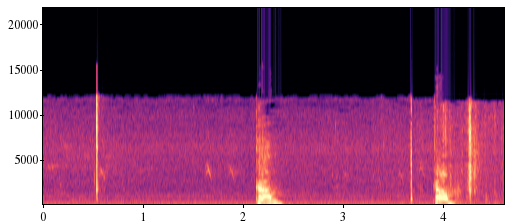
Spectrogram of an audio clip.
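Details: Female pet dog at a swimming spot gives two loud, rising-then-falling whining yelps about two seconds apart, with a steady low hum in the background and a woman calling her to come.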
